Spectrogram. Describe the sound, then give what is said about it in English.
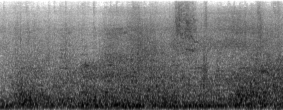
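A powerful, steady roar of tornado wind rushes on without pause, loud, a dense whooshing wall of sound with no voices or other distinct noises. “He looks around, bewildered, as a tornado is conjured up beside him. Another one forms, and then a third snakes down from the sky.”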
